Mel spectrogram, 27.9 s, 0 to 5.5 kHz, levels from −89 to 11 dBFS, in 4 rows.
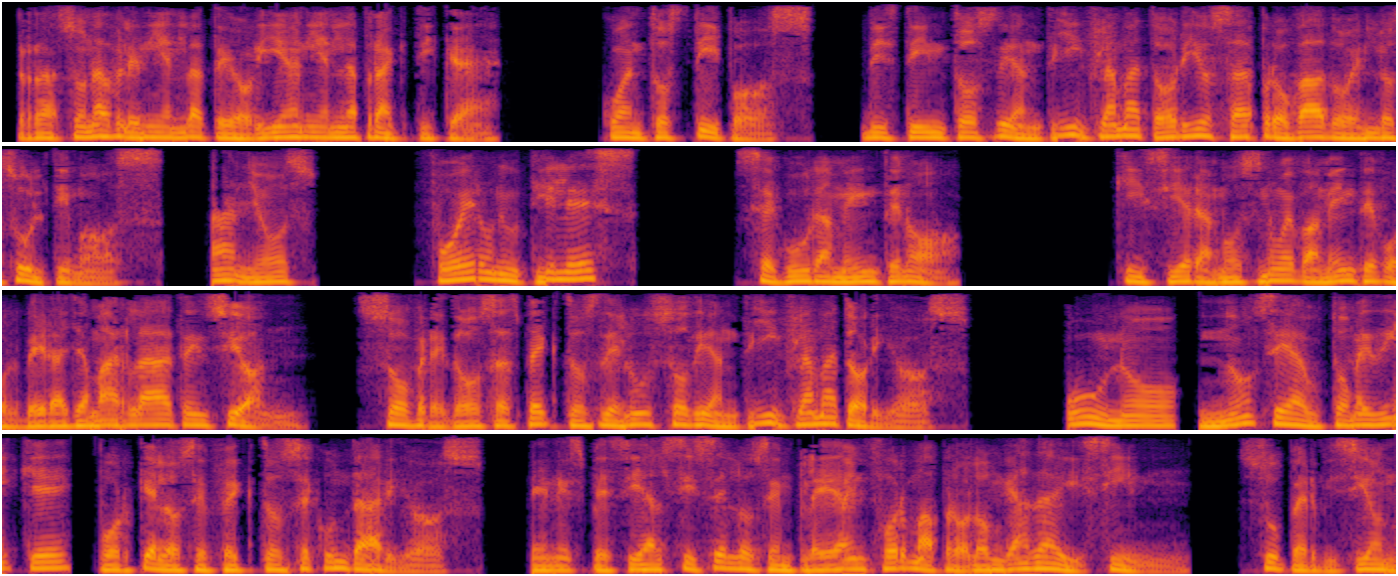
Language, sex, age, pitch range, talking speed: Spanish, male, 40-59, 80-105 Hz, 125 wpm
